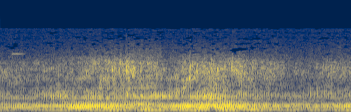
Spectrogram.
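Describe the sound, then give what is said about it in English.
A monoplane's propeller engine drones steadily overhead as it passes over the Channel near Cherbourg, France, a loud, continuous rumbling hum that swells slightly in the middle as it passes, with no voices. “A monoplane was observed passing over the French Channel by the fishing boat Jamarc.”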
